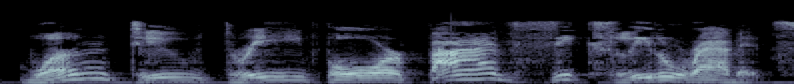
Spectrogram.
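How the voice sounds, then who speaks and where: In a put-on character voice, a man speaks very slowly at a fairly high pitch. His pitch swings very widely. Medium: read story.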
